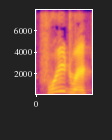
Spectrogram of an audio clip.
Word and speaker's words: Friedrich: To go from Friedrich von Trapp, because I guess it was Friedrich if you do the German pronunciation of it, Friedrich to, you know, Spider-Man, that's a career arc right there.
